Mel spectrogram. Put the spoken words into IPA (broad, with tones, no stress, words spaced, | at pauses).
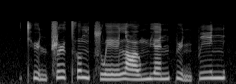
t̪ʰy̰˨˩nʈ͡ʂɻ̩˥˧t̪ʰɤ˥˩ŋ t͡swe˧˥ɪ̯lɑ˧˥ʊ̯ mjɛ˧˥npy̰˨˩npi˥n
